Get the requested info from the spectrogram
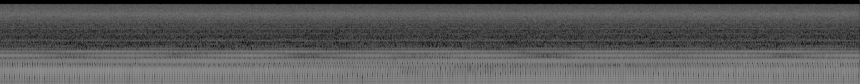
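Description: Steady electrical hum with a faint hiss, unchanging throughout.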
